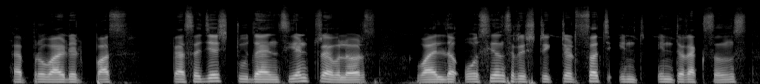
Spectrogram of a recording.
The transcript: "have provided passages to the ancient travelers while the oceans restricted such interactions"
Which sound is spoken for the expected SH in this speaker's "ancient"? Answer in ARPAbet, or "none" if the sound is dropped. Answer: S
